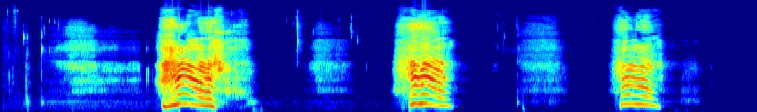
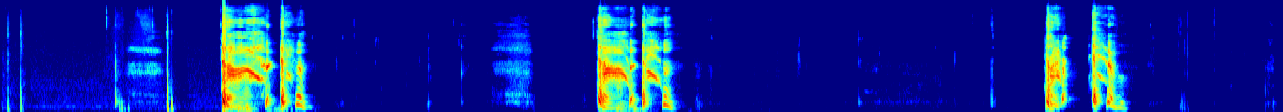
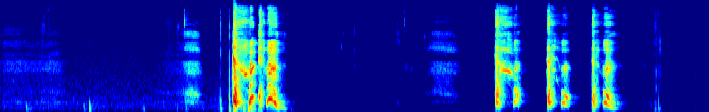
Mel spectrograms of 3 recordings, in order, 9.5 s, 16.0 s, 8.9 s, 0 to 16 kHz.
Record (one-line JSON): {"exhalation_length": "9.5 s", "exhalation_amplitude": 32767, "exhalation_signal_mean_std_ratio": 0.35, "three_cough_length": "16.0 s", "three_cough_amplitude": 32768, "three_cough_signal_mean_std_ratio": 0.25, "cough_length": "8.9 s", "cough_amplitude": 32768, "cough_signal_mean_std_ratio": 0.21, "survey_phase": "beta (2021-08-13 to 2022-03-07)", "age": "65+", "gender": "Female", "wearing_mask": "No", "symptom_none": true, "smoker_status": "Ex-smoker", "respiratory_condition_asthma": false, "respiratory_condition_other": false, "recruitment_source": "REACT", "submission_delay": "0 days", "covid_test_result": "Negative", "covid_test_method": "RT-qPCR"}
